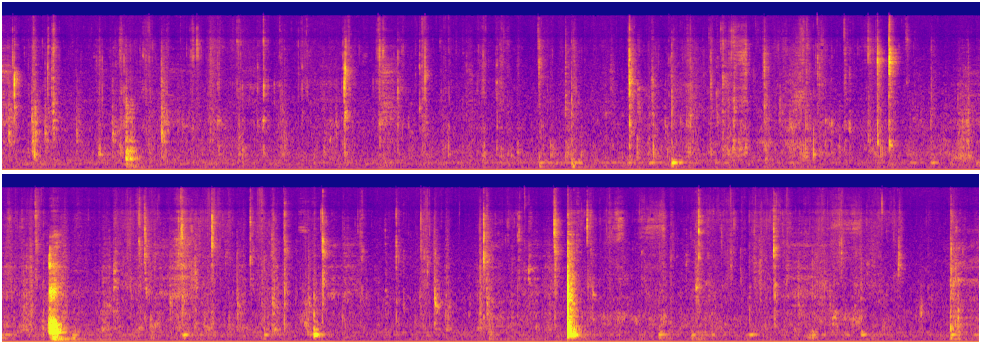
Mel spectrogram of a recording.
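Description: Close-miked sounds of eating rice and dal by hand: fingers squishing and mixing rice on a plate, wet chewing and lip smacking as a stream of small clicks. Two louder thumps stand out, about halfway through and again about three-quarters through.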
